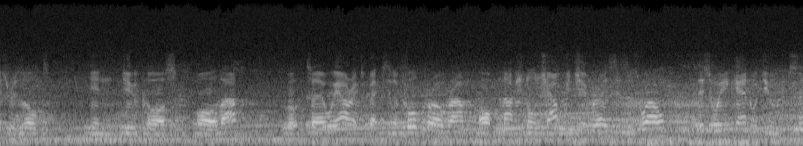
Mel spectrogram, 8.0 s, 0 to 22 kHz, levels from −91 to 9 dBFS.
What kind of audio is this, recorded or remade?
recorded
